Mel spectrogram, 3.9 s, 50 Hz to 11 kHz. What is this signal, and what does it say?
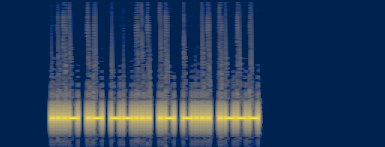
Morse code, heard as a keyed tone, about 39 wpm, 700 Hz. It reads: VA7ABJ
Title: DXCC-100 Call Signs - 6 Characters - 40wpm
